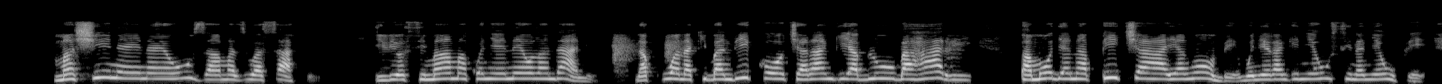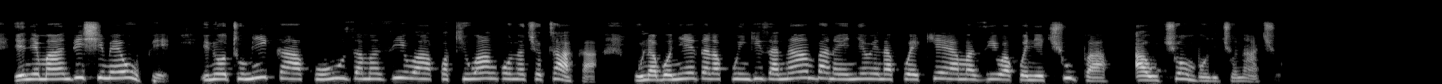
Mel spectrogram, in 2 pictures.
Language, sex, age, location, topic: Swahili, female, 25-35, Dar es Salaam, finance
